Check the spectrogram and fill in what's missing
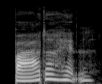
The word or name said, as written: barterhandel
